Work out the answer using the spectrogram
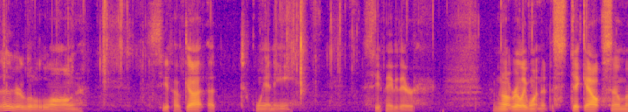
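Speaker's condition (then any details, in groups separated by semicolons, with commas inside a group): No condition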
